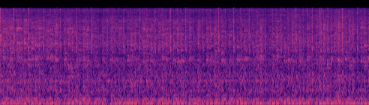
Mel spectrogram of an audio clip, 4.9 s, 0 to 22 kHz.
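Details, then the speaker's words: 1960 Mercedes-Benz 190B parked since 1972, on its first test run in 50 years, choke off: steady, even low rumble with no knocks, misses or speed changes; a healthy, smooth idle. "that's unchoked and everything yeah sounds good down there"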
